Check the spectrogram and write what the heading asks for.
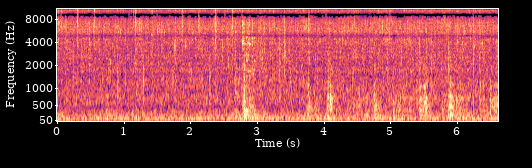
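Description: Shrimp searing in hot oil in a sauté pan: a steady sizzle with scattered small crackles and pops of spitting oil, one pop a little louder near the middle.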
